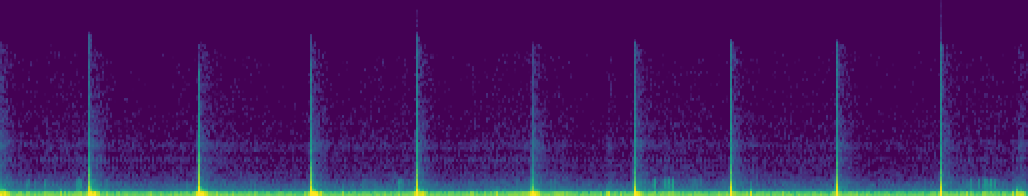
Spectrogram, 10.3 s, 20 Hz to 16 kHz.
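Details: Korotkoff sounds heard by auscultation during blood pressure measurement: crisp, regular tapping at about 57 a minute over a low steady hum during cuff deflation.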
